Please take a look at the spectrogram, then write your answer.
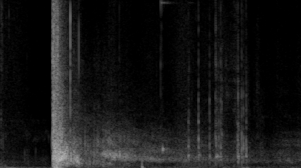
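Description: A single loud Glock pistol shot fired at a shooting range after a draw from the holster, a sharp close crack with a ringing decay, followed by faint clinks and shuffling.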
